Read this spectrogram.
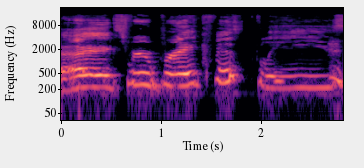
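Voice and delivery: very slow, high drawn-out "Eggs for breakfast"; slow, high mock regional plea. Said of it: "I don't say breakfast".

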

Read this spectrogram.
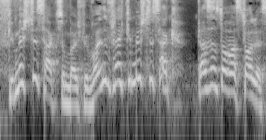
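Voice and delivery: chirpy shop counter pitch; butcher sales pitch. Pretend. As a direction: sell the meat like a cheerful butcher. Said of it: "rede wie ein Fleischverkäufer".

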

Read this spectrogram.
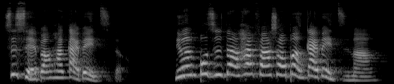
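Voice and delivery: high, shrill-pitched accusing questions; mock accusing mother. Mother blaming teachers for the blanket, high accusing voice. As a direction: scold the teachers as the indignant mom. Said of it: "他就说".

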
